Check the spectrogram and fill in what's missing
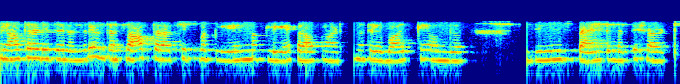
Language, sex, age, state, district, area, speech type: Kannada, female, 18-30, Karnataka, Hassan, rural, conversation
